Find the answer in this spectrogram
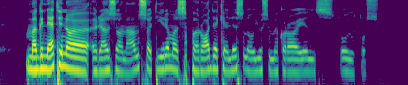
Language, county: Lithuanian, Vilnius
